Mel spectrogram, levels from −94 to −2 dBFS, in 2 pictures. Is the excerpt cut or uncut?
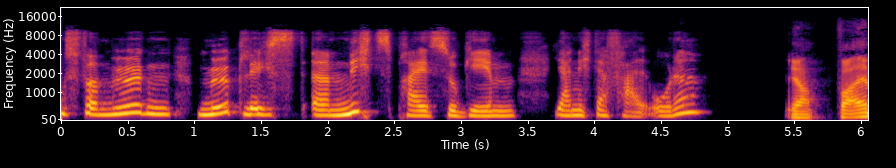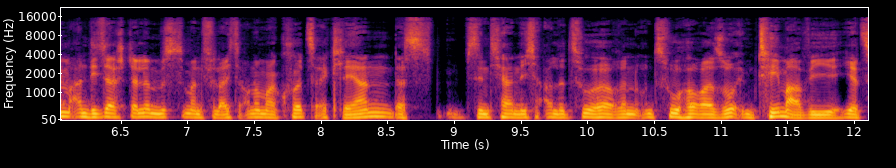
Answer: cut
